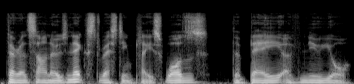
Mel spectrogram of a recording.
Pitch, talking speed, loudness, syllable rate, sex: 90 Hz, 170 wpm, -18 LUFS, 4.7 syllables/s, male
